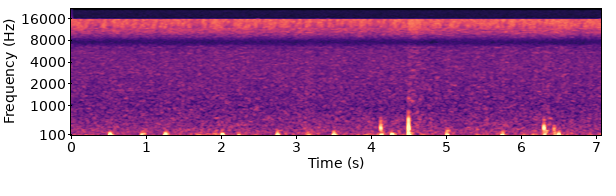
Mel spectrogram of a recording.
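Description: Soft, steady low thumps in lub-dub pairs at about 80 beats a minute over a faint hiss; an ordinary normal heartbeat.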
